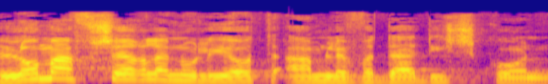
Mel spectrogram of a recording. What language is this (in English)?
Hebrew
